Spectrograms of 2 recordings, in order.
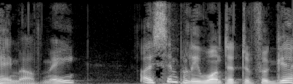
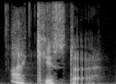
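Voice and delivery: whispered admission; 3 semitones higher, 6 dB quieter than usual. Acted. Shamefaced admission.

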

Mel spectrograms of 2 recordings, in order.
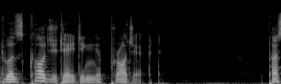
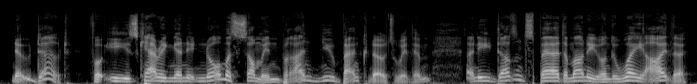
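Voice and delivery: higher, eager chattering servant voice; excitable French valet; 7 semitones higher than usual. A narrator's reading. Valet telling Fix of Paris, eager higher voice. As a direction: gush like a young valet abroad.

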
